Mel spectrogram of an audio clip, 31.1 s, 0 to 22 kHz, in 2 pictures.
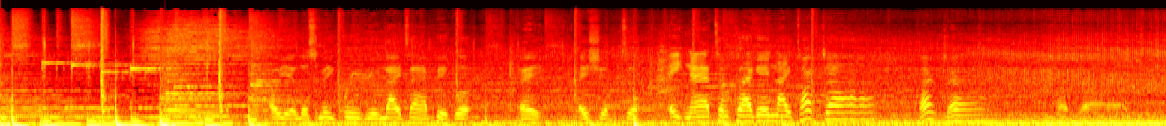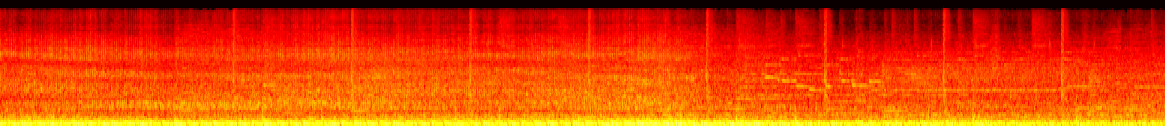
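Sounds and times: background music: 0.0 - 31.0
truck engine idling: 0.0 - 31.0.

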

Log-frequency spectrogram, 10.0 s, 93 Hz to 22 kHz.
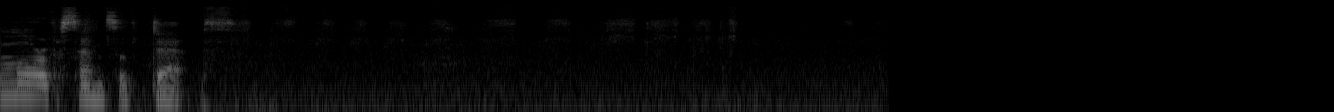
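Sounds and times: paintbrush strokes on paper: 0.8 - 6.7.

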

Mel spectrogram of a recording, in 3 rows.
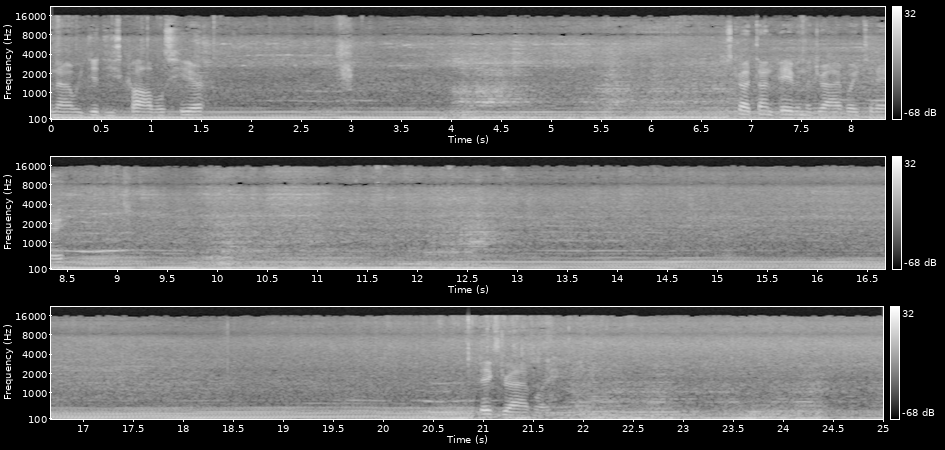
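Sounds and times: construction machine engine humming: 0.0 - 25.0.

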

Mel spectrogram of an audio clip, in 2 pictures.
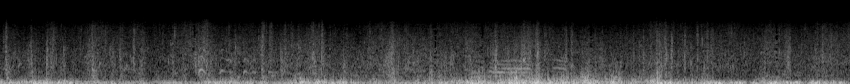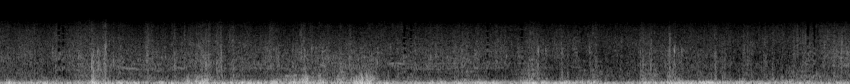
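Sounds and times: water rushing and spraying: 0.0 - 17.0
wind buffeting microphone: 0.0 - 17.0.

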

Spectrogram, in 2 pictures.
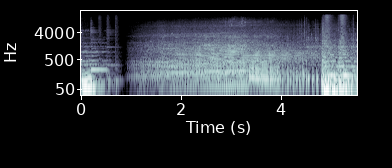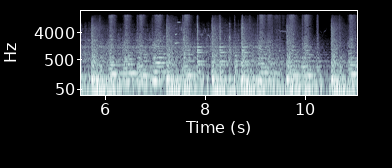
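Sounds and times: music: 0.0 - 0.9, 4.8 - 11.0
motorcycle engine at low speed: 0.9 - 10.9.

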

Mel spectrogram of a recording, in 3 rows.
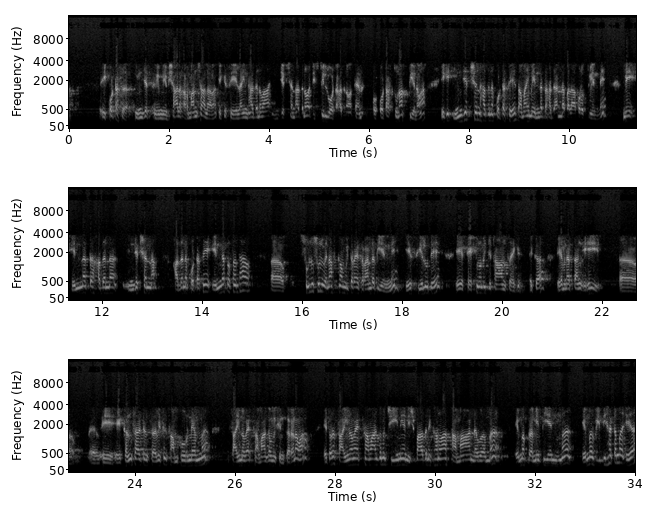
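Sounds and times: person talking: 0.0 - 34.0
radio speech: 0.0 - 34.0.

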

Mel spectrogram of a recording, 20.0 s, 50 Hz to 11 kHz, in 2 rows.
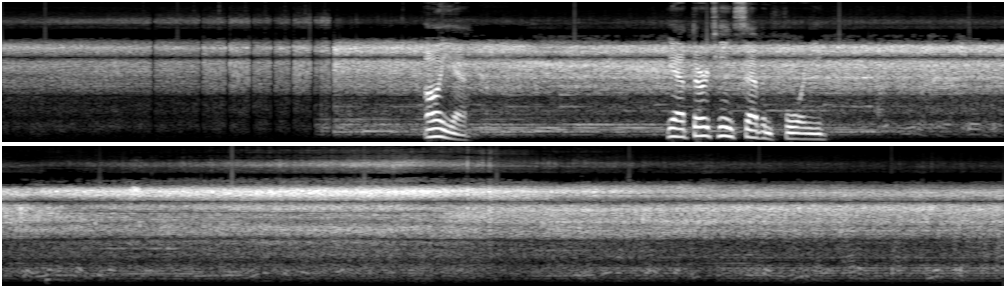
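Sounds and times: radio static hiss: 0.0 - 20.0
faint radio station: 3.2 - 11.6.

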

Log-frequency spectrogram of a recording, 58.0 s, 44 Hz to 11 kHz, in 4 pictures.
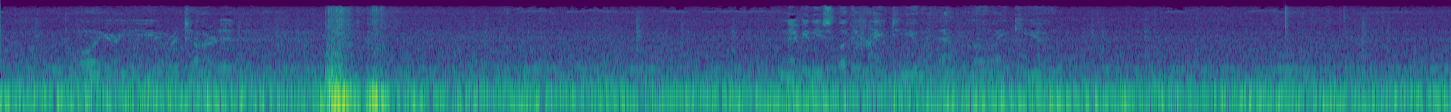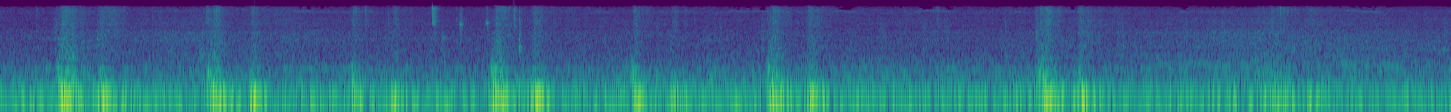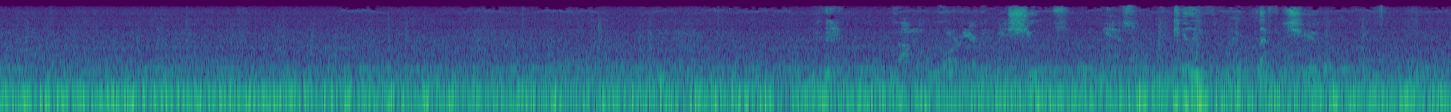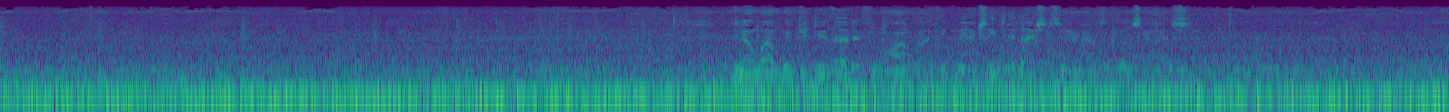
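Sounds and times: bus engine and road rumble: 0.0 - 58.0
short knocks and rattles: 3.2 - 4.1, 15.0 - 15.9, 18.0 - 21.5, 22.1 - 23.0, 24.8 - 25.8.

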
